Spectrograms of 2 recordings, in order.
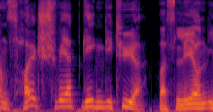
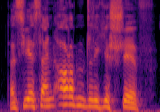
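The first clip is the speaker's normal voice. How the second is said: higher, firm telling-off; mild thundering scolding; 7 semitones higher, 3 dB louder than usual. A narrator's reading. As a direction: lay down the rules aboard. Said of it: "donnert sie".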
